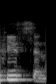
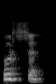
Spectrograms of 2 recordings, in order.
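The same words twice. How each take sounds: First: ফিরসেন said clearly with a plain r; our pronunciation. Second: ফুসসেন said high, the n swallowed into a round ss; German rounded pronunciation. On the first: Shown as a demonstration. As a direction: give ফিরসেন the clear learner way. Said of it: "আমরা বলি ফিরসেন". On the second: Retold or imitated. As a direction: imitate how Germans blur ফুসসেন. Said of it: "এমন বব উচ্চারণ করে".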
